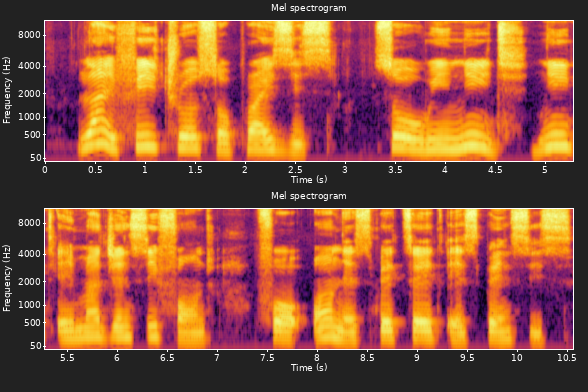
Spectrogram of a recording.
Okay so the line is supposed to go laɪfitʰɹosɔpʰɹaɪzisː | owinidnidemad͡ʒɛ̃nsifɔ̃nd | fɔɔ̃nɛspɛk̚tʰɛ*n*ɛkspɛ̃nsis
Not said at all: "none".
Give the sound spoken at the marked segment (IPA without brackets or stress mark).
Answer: d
